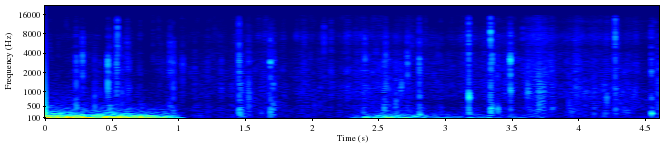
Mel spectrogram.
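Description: A clear plastic zip bag, partly full of dry loose herbs, is crinkled, squeezed and pinched with fingertips. Dense, low rustling swells in two stretches while sharp, bright crackles and snaps pop out through the quieter gaps.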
